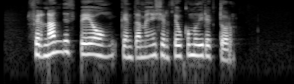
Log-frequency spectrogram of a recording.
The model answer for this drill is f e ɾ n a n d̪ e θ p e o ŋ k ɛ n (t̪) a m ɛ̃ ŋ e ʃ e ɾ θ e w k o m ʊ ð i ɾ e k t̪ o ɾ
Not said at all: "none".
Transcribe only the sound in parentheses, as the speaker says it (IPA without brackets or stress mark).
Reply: t̪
